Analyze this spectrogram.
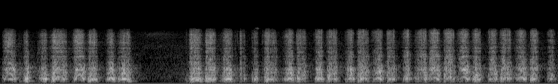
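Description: Hand sanding a dried shellac finish on a wooden clock case with 320-grit sandpaper: quick back-and-forth rubbing strokes, about six a second, with a short pause about a second and a half in.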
